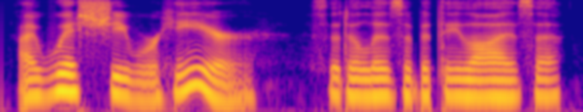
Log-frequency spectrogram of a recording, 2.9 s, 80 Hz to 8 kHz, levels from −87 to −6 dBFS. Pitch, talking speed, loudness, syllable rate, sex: 160 Hz, 165 wpm, -18 LUFS, 6.2 syllables/s, female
